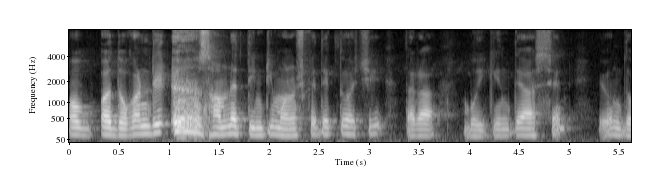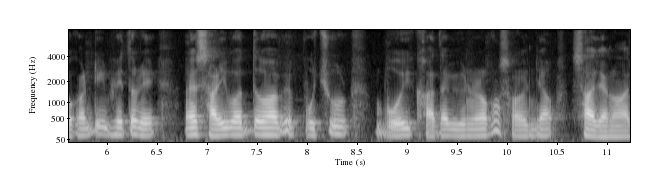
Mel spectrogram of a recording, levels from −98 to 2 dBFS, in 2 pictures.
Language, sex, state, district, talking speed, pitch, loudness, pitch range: Bengali, male, West Bengal, Paschim Medinipur, 125 wpm, 130 Hz, -21 LUFS, 125-145 Hz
